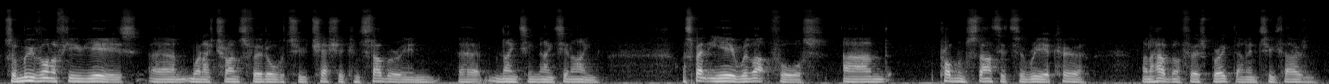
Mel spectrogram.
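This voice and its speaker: Measured, reflective man. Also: mid-range voice, steady tone, dark tone. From North Wales. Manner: measured, reflective, with frequent pauses and fillers. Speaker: charity chief executive. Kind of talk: personal testimony to camera.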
